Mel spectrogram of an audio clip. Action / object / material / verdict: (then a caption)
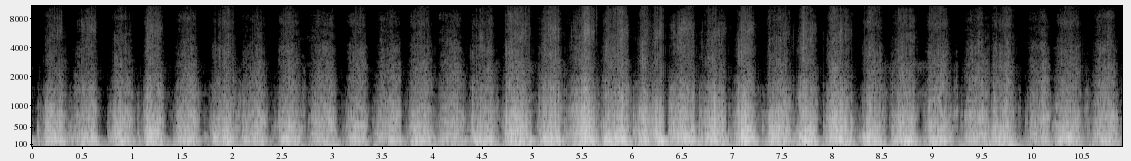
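scrape / foam microphone windscreen / foam / none. Fingernails rub and scratch over a black foam microphone windscreen in quick, steady back-and-forth strokes, about three per second. Each stroke is a soft, dull, scraping rustle heavy in the low end, with a faint airy hiss on top and brief dips of quiet between passes.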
